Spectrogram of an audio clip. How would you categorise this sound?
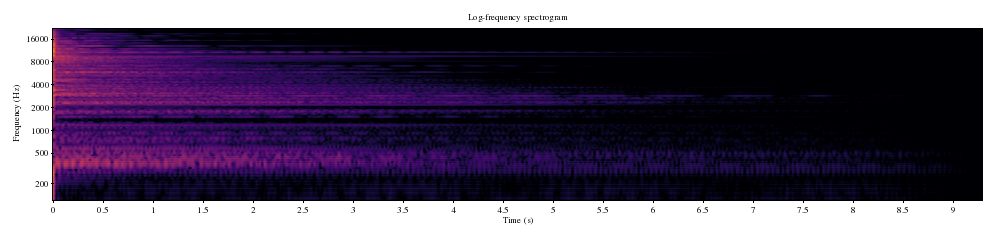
Music > Solo instrument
